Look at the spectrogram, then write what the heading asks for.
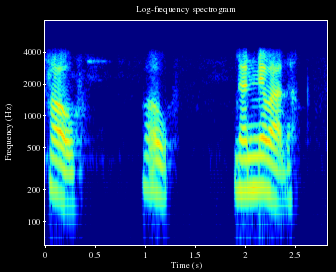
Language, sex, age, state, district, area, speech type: Odia, female, 60+, Odisha, Jharsuguda, rural, conversation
